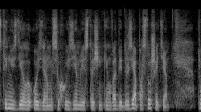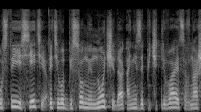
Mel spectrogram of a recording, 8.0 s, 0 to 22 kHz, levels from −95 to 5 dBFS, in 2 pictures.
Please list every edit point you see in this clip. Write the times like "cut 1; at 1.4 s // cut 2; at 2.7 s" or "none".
cut 1; at 5.0 s // cut 2; at 6.5 s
